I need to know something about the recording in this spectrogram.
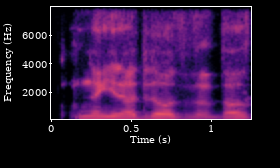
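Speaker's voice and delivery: ordinary talk, nothing marked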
